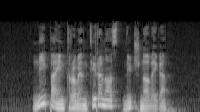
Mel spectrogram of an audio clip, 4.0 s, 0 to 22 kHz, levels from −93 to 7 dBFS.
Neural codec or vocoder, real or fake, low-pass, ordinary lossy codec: none; real; 10.8 kHz; MP3, 48 kbps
